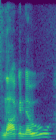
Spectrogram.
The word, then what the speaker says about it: Nøgne Ø: you had this beer this says Nagano that's how it's pronounced and this is their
